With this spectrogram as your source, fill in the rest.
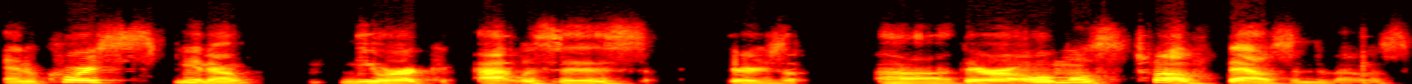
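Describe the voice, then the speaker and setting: Recorded dry and close with no echo, a woman with an ordinary speaking voice talks at medium pitch and a moderate pace, her intonation lively and her loudness swinging widely. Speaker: librarian presenter. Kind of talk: online tutorial presentation.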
